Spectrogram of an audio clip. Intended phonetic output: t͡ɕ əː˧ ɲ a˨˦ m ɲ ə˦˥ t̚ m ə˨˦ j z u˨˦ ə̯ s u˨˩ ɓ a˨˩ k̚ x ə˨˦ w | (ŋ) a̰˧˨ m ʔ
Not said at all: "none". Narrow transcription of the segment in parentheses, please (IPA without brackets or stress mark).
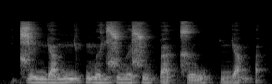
ɲ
